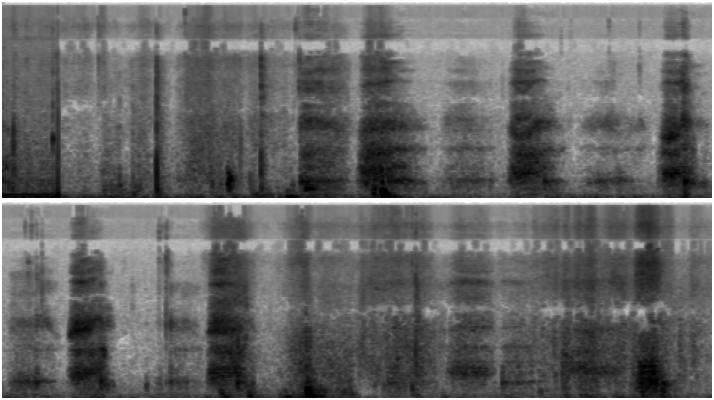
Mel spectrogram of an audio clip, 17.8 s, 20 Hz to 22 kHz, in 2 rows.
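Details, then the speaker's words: A 51-year-old woman in menopause during a real panic attack in the morning before leaving for work. Her breathing is irregular and uneven, with yelps, sighing, catching inhalations and swallowing, and she has recurring nausea. Erratic breathing during panic attack. "You can hear the yelps I'm doing, because it's just getting worse and worse and worse. I struggle even put my socks on. I'm breathing through it."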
